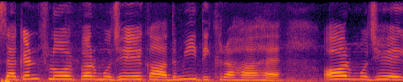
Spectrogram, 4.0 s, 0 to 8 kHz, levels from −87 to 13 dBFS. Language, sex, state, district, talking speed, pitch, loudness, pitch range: Hindi, female, Punjab, Pathankot, 165 wpm, 295 Hz, -17 LUFS, 270-320 Hz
